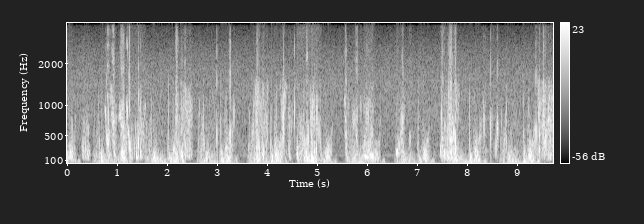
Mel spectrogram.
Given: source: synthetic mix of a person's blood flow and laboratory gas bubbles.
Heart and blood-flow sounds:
Doppler ultrasound of blood flow; precordium
0.00-0.14 s: bubbles
0.30-0.47 s: bubbles
0.75-1.58 s: bubbles
2.16-2.53 s: bubbles
2.98-3.04 s: bubbles
3.23-3.38 s: bubbles
3.73-4.05 s: bubbles
4.14-4.22 s: bubbles
4.26-5.09 s: bubbles
5.54-5.65 s: bubbles
5.70-6.17 s: bubbles
6.56-6.78 s: bubbles
6.84-6.90 s: bubbles
7.44-7.87 s: bubbles
8.31-8.39 s: bubbles
8.45-8.66 s: bubbles
9.33-9.74 s: bubbles
From the record:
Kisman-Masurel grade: 243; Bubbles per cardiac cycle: several, 3 to 8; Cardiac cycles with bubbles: 100%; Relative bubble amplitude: loud (0.450 to 0.775); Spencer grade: 3 (all of the cardiac periods contain showers or single bubble signals, but not dominating or overriding the cardiac motion signals); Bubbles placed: only in the low amplitude regions of the cardiac cycle

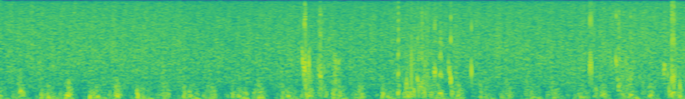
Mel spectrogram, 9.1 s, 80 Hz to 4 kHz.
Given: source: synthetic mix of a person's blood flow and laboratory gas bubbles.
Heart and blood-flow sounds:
Doppler ultrasound of blood flow; precordium
4.01-4.56 s: bubbles
5.27-5.93 s: bubbles
5.96-6.09 s: bubbles
6.24-6.32 s: bubbles
7.83-7.90 s: bubbles
8.17-8.60 s: bubbles
8.83-9.12 s: bubbles
From the record:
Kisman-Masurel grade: 223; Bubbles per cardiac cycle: several, 3 to 8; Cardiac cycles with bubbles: 10 to 50%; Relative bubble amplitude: loud (0.450 to 0.775); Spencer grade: 2 (many but less than half of the cardiac periods contain bubble signals, singularly or in groups); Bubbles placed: anywhere in the cardiac cycle

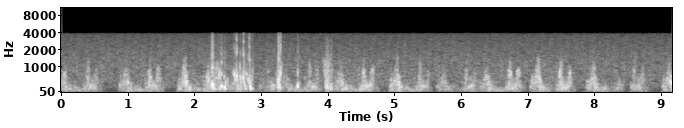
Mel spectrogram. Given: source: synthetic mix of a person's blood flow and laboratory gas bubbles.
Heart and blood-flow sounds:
Doppler ultrasound of blood flow; precordium
2.20-2.54 s: bubbles
2.56-2.89 s: bubbles
3.21-3.33 s: bubbles
3.50-3.59 s: bubbles
3.92-4.09 s: bubbles
From the record:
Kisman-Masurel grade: 223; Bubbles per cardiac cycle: several, 3 to 8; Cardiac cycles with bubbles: 10 to 50%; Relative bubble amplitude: loud (0.450 to 0.775); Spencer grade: 2 (many but less than half of the cardiac periods contain bubble signals, singularly or in groups); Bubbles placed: only in the low amplitude regions of the cardiac cycle

